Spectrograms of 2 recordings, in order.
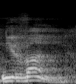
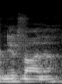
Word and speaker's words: nirvana: in this implication uh nirvan or nirvana depending on how you like to pronounce that last vowel you know we see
